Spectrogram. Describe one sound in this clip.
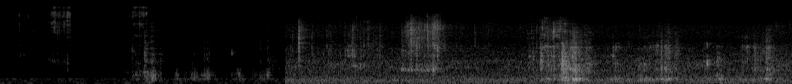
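A young woman crunches into a fried onion ring close to the microphone.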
